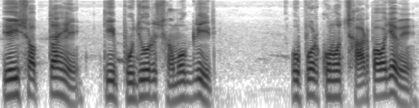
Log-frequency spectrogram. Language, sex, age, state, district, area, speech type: Bengali, male, 45-60, West Bengal, South 24 Parganas, rural, read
